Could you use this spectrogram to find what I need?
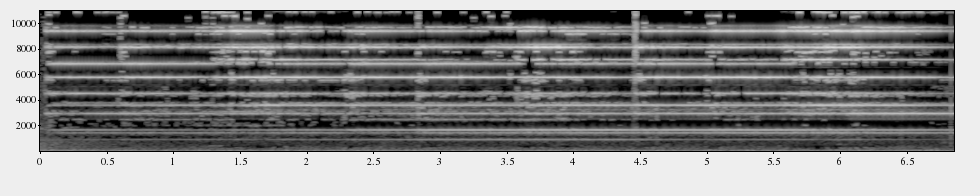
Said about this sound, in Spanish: No tengáis miedo, respondió el triángulo. Yo hago menos ruido y solo toco cuando es necesario. Escuchad.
